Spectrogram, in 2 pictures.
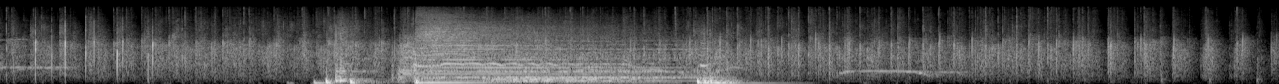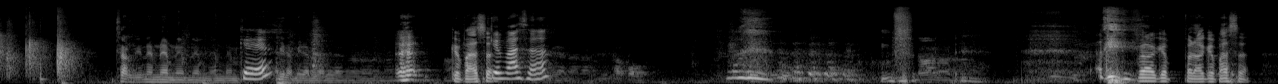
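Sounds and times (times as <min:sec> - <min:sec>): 
audience applause: 0:00.0 - 0:13.4
loud music with a low sustained tonal bed: 0:03.2 - 0:08.0
speech: 0:14.3 - 0:18.4, 0:20.0 - 0:22.4, 0:23.8 - 0:25.4.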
